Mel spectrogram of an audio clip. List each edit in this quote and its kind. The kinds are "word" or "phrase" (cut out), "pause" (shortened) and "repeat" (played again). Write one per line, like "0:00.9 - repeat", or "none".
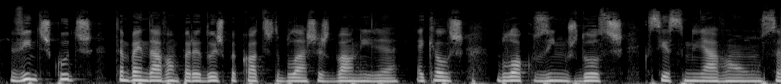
0:04.1 - pause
